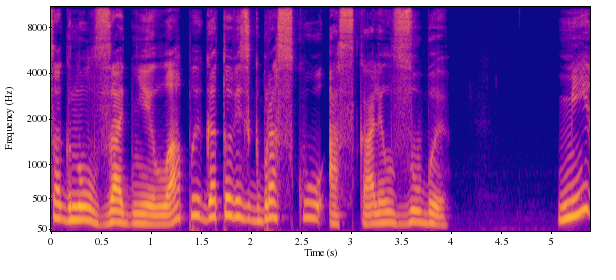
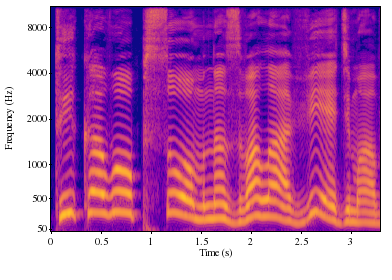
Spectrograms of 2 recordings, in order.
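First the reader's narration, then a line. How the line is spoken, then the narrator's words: Offended wolf's howl. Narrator (Russian): взвыл от обиды серый волк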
